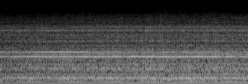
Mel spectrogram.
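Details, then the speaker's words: Frigidaire window air conditioner running, fan bearings also noisy, still not cooling: steady hum with thin high whine over the compressor, rough and tired; compressor likely failing. "that compressor is starting to go to the way it sounds and it's still not cold there"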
